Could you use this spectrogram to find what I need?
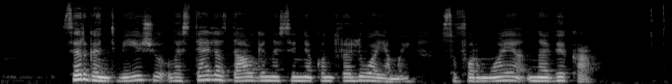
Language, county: Lithuanian, Vilnius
